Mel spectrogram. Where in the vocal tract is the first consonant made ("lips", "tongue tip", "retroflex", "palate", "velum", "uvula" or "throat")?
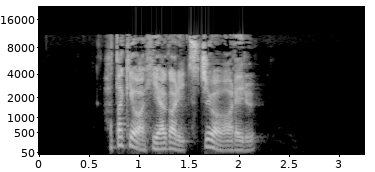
throat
